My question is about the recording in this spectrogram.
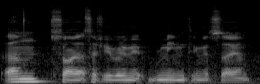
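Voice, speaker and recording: A man's voice: on the low side, fairly even intonation, fast, creaky, a little mellow, slight background noise. Sleepy, rambling young-sounding man explaining a game. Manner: rambling, apologetic, self-correcting, swears. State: sleepy, yawning. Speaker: game tutorial maker. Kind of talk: casual screen-recorded game tutorial.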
